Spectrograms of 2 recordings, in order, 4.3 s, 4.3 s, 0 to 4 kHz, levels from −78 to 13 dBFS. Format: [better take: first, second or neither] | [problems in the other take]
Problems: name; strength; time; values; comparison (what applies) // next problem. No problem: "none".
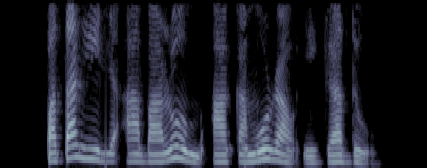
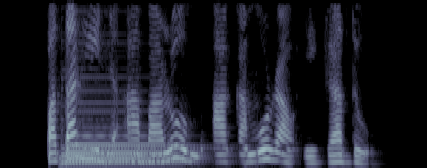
first | noise reduction (classical method log-MMSE)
